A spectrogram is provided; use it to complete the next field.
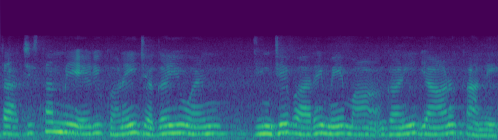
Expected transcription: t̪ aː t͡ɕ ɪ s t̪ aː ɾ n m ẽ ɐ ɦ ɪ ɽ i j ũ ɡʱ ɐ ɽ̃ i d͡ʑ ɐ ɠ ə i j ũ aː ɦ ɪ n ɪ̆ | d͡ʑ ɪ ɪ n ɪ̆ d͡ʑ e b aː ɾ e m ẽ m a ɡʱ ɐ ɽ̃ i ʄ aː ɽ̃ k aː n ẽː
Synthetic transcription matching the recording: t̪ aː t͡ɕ ɪ s t̪ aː n m ẽ ɐ ɦ ɪ ɽ i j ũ ɡʱ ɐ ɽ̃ i d͡ʑ ɐ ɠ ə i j ũ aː ɦ ɪ n ɪ̆ | d͡ʑ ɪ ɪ n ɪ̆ d͡ʑ e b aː ɾ e m ẽ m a ɡʱ ɐ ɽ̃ i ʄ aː ɽ̃ k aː n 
